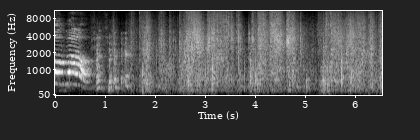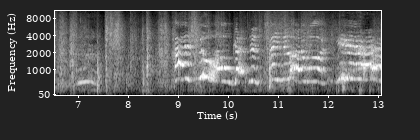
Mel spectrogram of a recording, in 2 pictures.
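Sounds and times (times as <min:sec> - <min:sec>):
wrapping paper tearing and crumpling: 0:01.5 - 0:13.0.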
